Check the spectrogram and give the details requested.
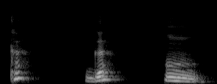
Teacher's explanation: Backlingual consonants are also called velar. They are produced with the back part of the tongue raised towards the soft palate.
